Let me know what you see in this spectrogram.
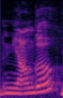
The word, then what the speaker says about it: Nyong'o: Nyong'o, I never know how to say her last name. – Nyong'o.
